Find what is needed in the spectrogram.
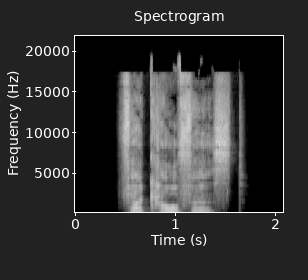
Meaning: second-person singular subjunctive I of verkaufen
- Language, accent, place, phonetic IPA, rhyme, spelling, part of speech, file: German, Germany, Berlin, [fɛɐ̯ˈkaʊ̯fəst], -aʊ̯fəst, verkaufest, verb, De-verkaufest.ogg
